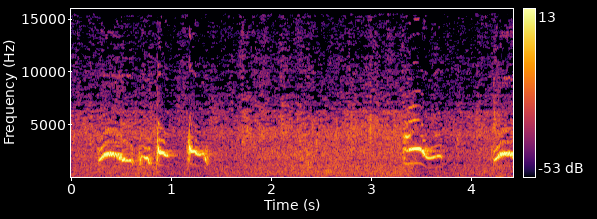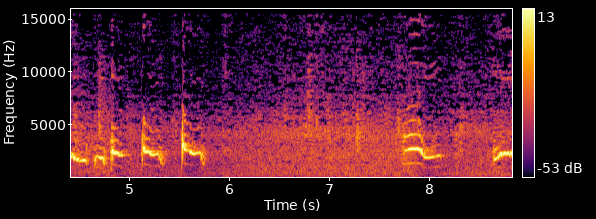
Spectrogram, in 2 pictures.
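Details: Cream-vented bulbul, a female, recorded as a lure call: scattered clusters of wavering, slurred whistles and short upward chirps with pauses between groups, set against a continuous hiss of real rain.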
